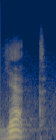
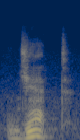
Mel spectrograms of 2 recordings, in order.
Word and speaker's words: yet: Hace 2 días decía yet. No digáis jet. Eso es reactor. Yet. Hierba. Hielo. Hiedra. Yet.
